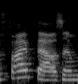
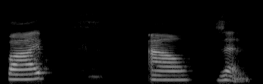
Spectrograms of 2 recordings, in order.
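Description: First: Said in the usual way. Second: "five thousand" split into five, thou, sand; long pauses between syllables of "five thousand"; syllables emphasized. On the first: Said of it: "we're going to do". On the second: Shown as a demonstration. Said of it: "now emphasize the syllables".

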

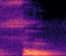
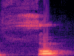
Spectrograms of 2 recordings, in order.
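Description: First: "so" stressed, with the pitch falling through the vowel. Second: Said in the usual way. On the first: Shown as a demonstration. Teacher showing learners the word collect, falling stress. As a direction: lean on "so" and let it drop. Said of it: "we place a stress on the so". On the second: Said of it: "then we place a stress".

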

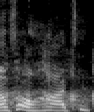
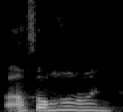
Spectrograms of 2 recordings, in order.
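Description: First: High, loud mock complaint; mocking whiny voice. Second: Whiny voice. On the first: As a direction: say the clean version instead. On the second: Retold or imitated. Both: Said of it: "Can't say horny".

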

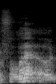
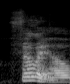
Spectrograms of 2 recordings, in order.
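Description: First: Phileo as fih-LAY-oh; second-syllable stress. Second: Phileo as FIL-ee-oh; first-syllable stress. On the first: Preacher offering the alternative pronunciation, phileo stressed in the middle. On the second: Preacher offering one pronunciation of a Greek word, Phileo stressed up front. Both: Shown as a demonstration. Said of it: "depending on how you, uh, pronounce it".

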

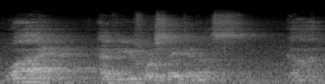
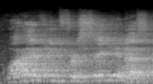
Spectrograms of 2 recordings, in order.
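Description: First: Much softer, sunk down, almost spent; preacher asking God quietly after the outcry; soft plea. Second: Loud, high cry of why to God; preacher pleading loudly with God, anguished; loud plea. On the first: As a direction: let the question fall to a hush. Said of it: "soft plea to God". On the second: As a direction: hurl the question upward. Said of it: "pleading cry to God". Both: Acted.

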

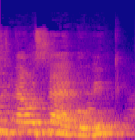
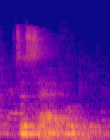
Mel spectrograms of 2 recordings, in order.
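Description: First: Said in the usual way. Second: Much lower, much softer and mournful; low, soft sad-movie voice. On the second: Shown as a demonstration. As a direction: drop into sorrow for the sad film.

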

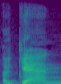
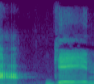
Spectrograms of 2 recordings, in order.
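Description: First: "again" as uh-GEN, short EH in second syllable; correct short vowel. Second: "again" as อะ-เกน, two separate syllables, long AY; mispronounced vowels. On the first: Tutor models the word for students, correct short vowel. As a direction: say "again" to rhyme with "ten". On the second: Tutor shows students the wrong reading, mispronounced vowels. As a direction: split "again" into ah-GAYN. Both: Shown as a demonstration. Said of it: "ไม่ใช่ again นะครับผม".

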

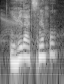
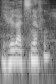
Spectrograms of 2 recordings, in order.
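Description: First: "that" lifted higher with a questioning rise; emphatic repeat. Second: Said in the usual way. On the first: Real, not acted. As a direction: push the question harder, rising on "that".

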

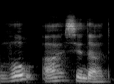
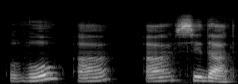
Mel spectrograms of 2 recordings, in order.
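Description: First: «Vou a cidade» with the two a's fused into one; merged single a. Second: «vou a, a cidade» with the two a sounds split by a pause; two separate a's. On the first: Teacher showing the contracted form, single merged a. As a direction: run «Vou a cidade» together with one open a. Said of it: "пишеться одна". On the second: Teacher showing preposition plus article, two separate a's. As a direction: say both vowels apart in «vou a, a cidade». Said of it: "Щоб не писати два раз". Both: Shown as a demonstration.

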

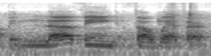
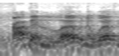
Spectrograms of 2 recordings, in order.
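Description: First: Low, leisurely emphasis on "loving"; emphatic repeat. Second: Said in the usual way. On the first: Real, not acted. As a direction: savor "loving the weather", stretching LOVING. Repeats line, stretching it for emphasis.

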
